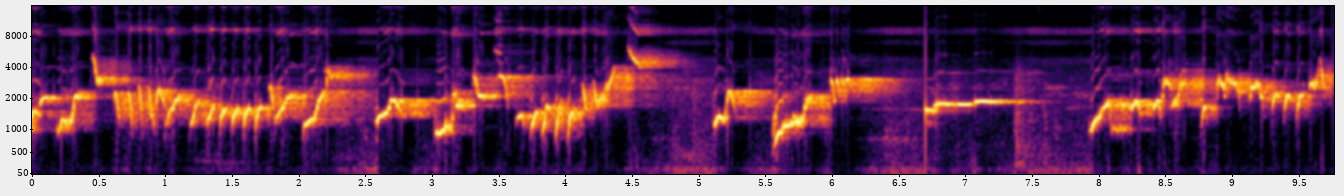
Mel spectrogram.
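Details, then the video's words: White-rumped shama singing kretekan, a style used to provoke other birds to sing: rich, varied phrases of rapid slurred whistles and chattering trills, loud bursts separated by short pauses. "KRETEKAN murai batu TERBAIK UNTUK MEMANCING EMOSI agar burung murai menjadi GACOR"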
